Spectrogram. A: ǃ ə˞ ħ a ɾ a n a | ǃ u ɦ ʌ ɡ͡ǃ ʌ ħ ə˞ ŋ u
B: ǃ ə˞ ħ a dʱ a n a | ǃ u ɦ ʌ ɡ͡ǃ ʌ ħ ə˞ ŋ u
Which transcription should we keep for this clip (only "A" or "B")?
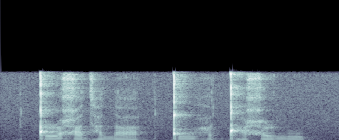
B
